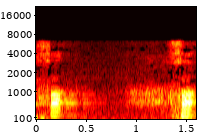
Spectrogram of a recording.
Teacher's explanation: Jadi bedakan antara حَ dan خَ ya. Makhrajnya harus tepat ya. Yaitu di ujung tenggorokan.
